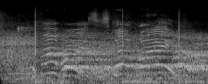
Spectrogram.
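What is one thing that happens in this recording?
A basketball bounces on the floor with echoing thuds.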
